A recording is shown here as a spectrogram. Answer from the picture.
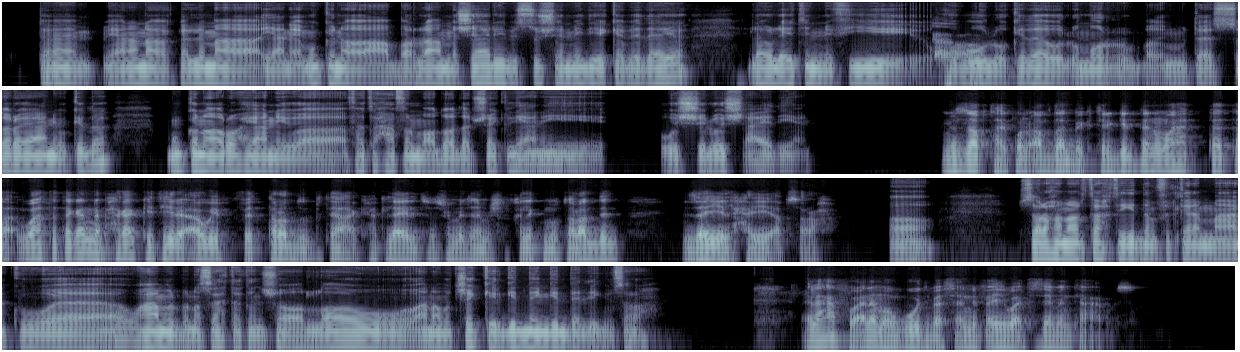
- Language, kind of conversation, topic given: Arabic, advice, إزاي أقدر أتغلب على ترددي إني أشارك مشاعري بجد مع شريكي العاطفي؟
- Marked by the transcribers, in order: in English: "بالsocial media"; in English: "الsocial media"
